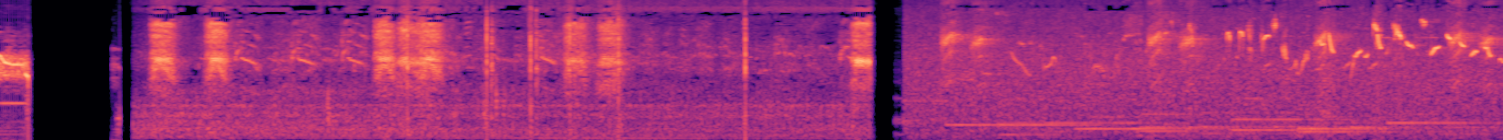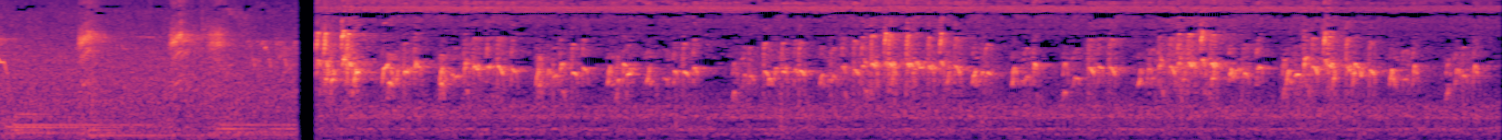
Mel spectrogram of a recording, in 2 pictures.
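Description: Bird chirps and calls in three separately edited pieces, with abrupt changes about a second, nine seconds and eighteen seconds in. A faint low melody runs under the middle piece. The last piece is dense, rapidly repeated chirping over a steady high-pitched whine.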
